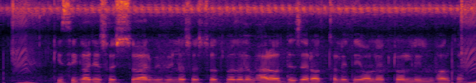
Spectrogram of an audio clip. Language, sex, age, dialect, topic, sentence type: Bengali, male, 51-55, Jharkhandi, agriculture, statement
